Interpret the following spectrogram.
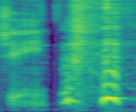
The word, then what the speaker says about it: Jain: Rhymes with, or like rain. But Mhm. Jane. Mhm. And I did look it up. It is pronounced Jain.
